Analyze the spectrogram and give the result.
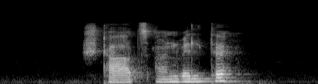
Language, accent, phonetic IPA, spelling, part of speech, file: German, Austria, [ˈʃtaːt͡sʔanˌvɛltə], Staatsanwälte, noun, De-at-Staatsanwälte.ogg
- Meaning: nominative/accusative/genitive plural of Staatsanwalt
